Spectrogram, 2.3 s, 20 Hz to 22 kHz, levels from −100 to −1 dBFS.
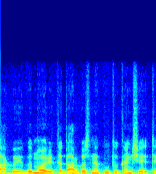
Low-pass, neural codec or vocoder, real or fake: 14.4 kHz; autoencoder, 48 kHz, 32 numbers a frame, DAC-VAE, trained on Japanese speech; fake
